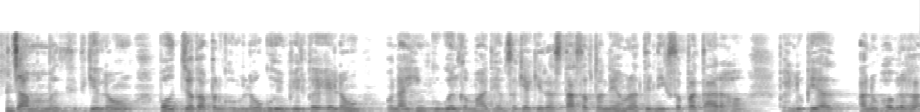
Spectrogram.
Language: Maithili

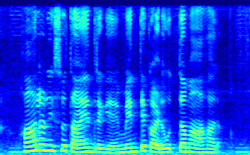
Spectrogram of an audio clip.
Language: Kannada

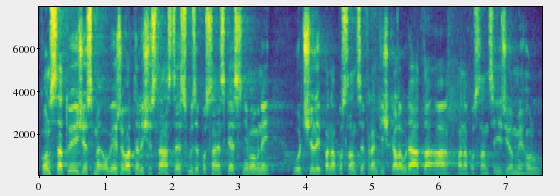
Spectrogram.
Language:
Czech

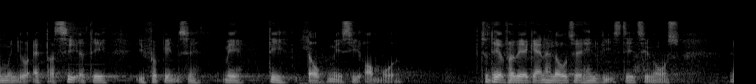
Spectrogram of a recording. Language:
Danish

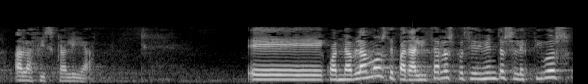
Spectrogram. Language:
Spanish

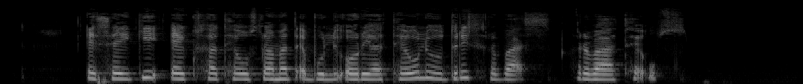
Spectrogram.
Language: Georgian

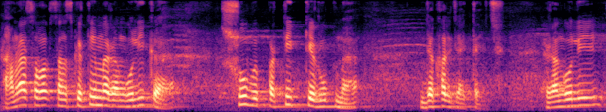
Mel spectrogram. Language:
Maithili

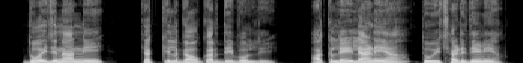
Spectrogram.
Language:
Gaddi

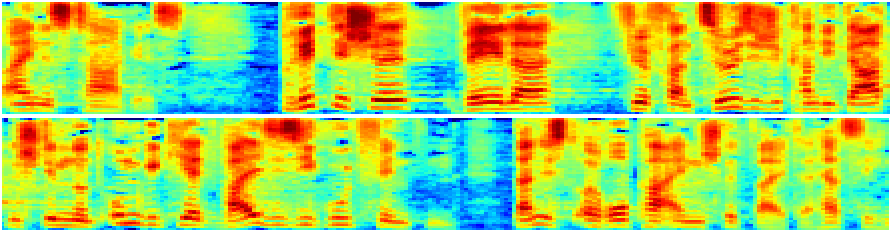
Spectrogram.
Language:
German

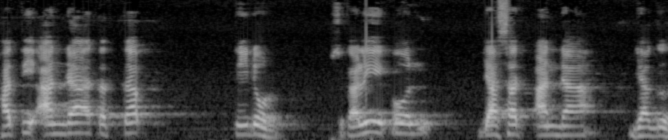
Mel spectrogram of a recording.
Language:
Malay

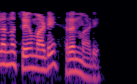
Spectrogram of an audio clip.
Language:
Kannada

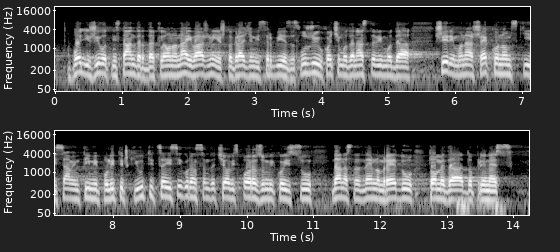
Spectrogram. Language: Serbian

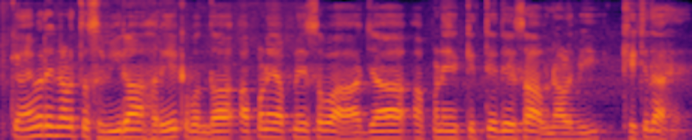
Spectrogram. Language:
Punjabi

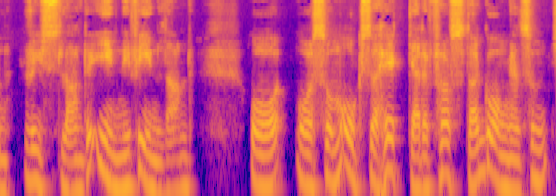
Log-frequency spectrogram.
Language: Swedish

